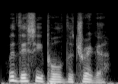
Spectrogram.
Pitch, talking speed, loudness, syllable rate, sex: 125 Hz, 305 wpm, -15 LUFS, 8.4 syllables/s, male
